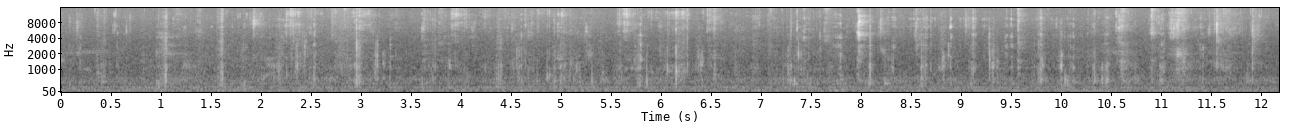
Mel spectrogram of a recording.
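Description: Close-up chewing and crunching of crispy deep-fried chicken gizzards by several eaters, many small irregular crunches and clicks of the thin fried batter and the chewy gizzard.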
